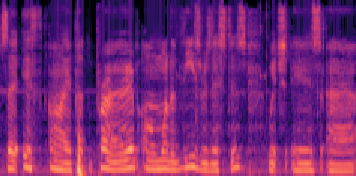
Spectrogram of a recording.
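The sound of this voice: This man speaks at a medium pitch with a slightly mellow tone. His pace is fairly slow, and his pitch varies in an ordinary way.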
